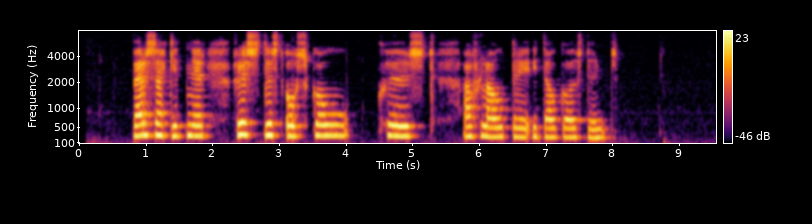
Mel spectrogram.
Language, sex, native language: Icelandic, other, Icelandic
